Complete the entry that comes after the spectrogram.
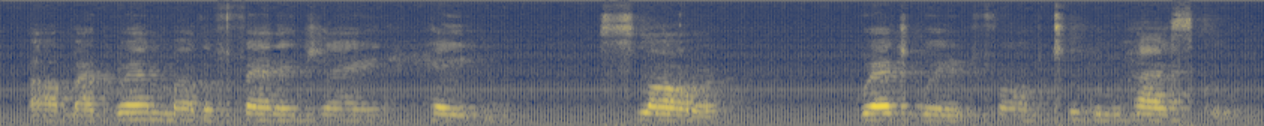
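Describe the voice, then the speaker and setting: A woman with a Mississippi accent speaks at a fairly slow pace, with audible room echo and noticeable background noise. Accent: US Southern, Mississippi. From Mississippi (Meridian, Forest). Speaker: attorney, civil rights veteran. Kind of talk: oral history interview.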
